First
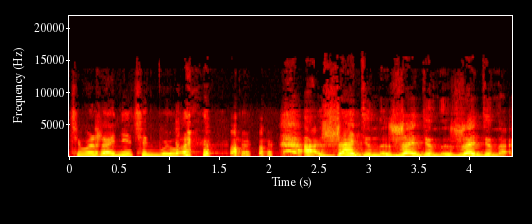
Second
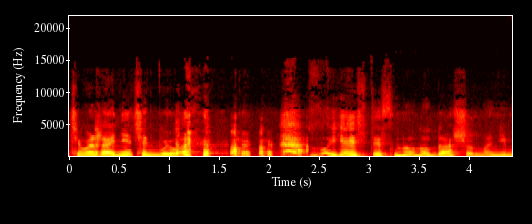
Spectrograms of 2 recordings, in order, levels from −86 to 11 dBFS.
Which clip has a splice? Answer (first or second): second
